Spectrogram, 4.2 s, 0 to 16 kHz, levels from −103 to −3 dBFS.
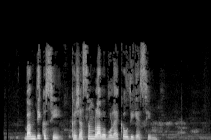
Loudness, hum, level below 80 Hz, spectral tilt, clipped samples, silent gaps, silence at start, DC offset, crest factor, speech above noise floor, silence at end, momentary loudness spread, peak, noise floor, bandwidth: -25 LUFS; none; -80 dBFS; -4.5 dB/octave; under 0.1%; none; 0.5 s; under 0.1%; 22 dB; 39 dB; 1.1 s; 15 LU; -4 dBFS; -63 dBFS; 11.5 kHz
